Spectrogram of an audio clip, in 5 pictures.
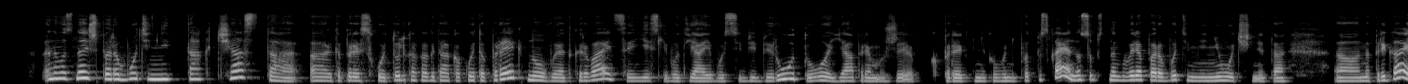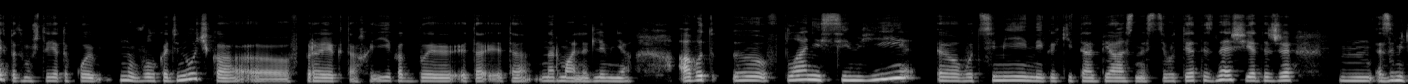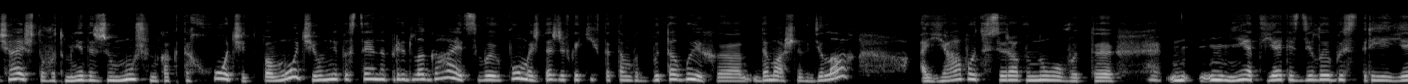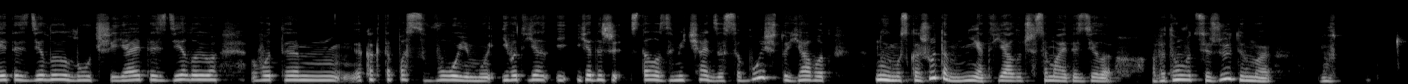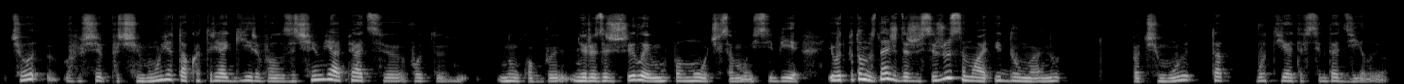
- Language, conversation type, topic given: Russian, advice, Как научиться говорить «нет» и перестать постоянно брать на себя лишние обязанности?
- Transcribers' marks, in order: tapping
